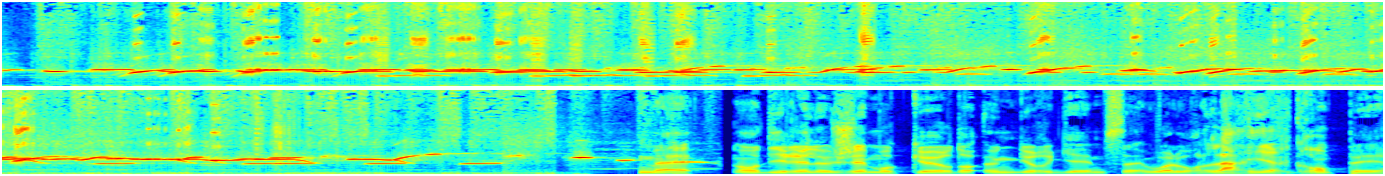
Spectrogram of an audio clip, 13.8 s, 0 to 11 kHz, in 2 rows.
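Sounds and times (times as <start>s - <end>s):
flock of sparrows whistling and chirping on a tree branch: 0.5s - 9.6s
speech: 10.2s - 13.8s.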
